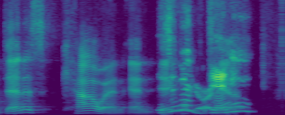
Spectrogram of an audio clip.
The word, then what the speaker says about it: Cowan: cake dennis cowan everybody that's a cowan not cohen dennis cowan and isn't it danny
